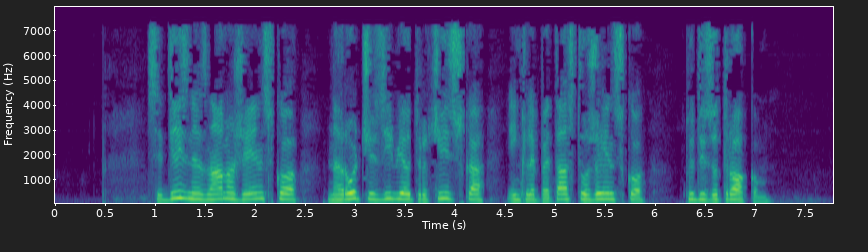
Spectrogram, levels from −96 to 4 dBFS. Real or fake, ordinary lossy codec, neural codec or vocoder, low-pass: fake; MP3, 32 kbps; codec, 24 kHz, 3 kbps, HILCodec; 7.2 kHz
